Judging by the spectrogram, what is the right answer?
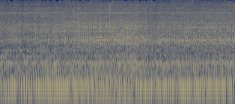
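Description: Motorcycle engine running steadily while the bike rides along a road, heard from on the bike, with a brief dip in the engine note a little past halfway.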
